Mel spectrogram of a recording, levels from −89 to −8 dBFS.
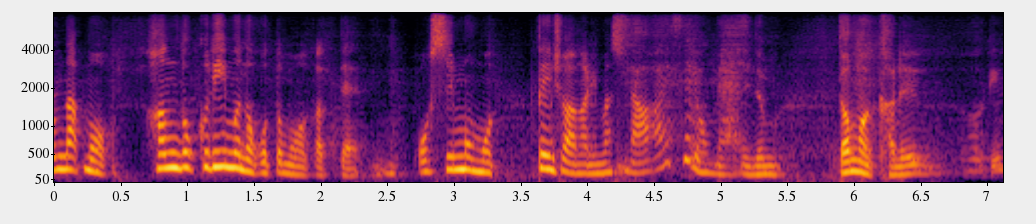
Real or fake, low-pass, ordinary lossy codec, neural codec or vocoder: fake; none; none; codec, 16 kHz, about 1 kbps, DyCAST, with the encoder's durations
